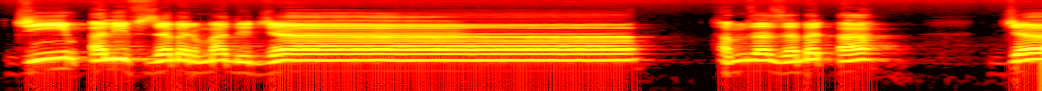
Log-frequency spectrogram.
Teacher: جیم الف زبر مد جا، حمزہ زبر آ، جا، حمزہ اسی کلمے میں ہے تو ہم نے اس کو 4 الف کے برابر جو ہے کھینچ کر پڑھا ہے، ٹھیک ہے۔ 4 الف کے برابر اس کو جو ہے ہم نے کھینچ کر پڑھا ہے۔ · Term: مد متصل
